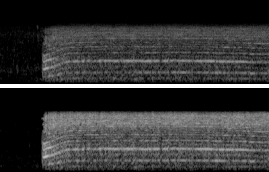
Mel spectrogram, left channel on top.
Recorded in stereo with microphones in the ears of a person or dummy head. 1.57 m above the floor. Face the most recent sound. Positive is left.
turn(degrees=-65)  # may be behind; listen again after turning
